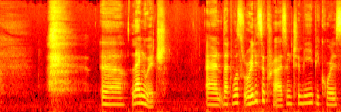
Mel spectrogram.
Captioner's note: sighs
